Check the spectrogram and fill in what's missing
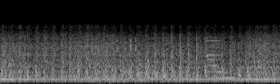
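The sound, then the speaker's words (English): A helicopter drones loud, its engine a steady roar with the rapid rhythmic chop of rotor blades pulsing throughout, hovering right above a store while needing fuel. “You're in a helicopter above me? Yeah, we're right above the store.”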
